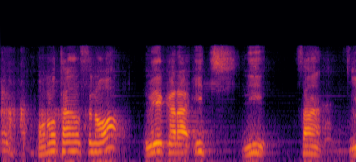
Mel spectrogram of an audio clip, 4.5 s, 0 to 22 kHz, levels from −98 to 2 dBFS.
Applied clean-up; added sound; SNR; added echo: neural separator model SepFormer DNS4.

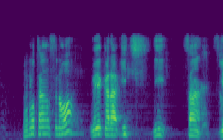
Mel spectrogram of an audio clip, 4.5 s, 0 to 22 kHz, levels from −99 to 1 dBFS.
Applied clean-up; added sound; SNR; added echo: neural mask model DeepFilterNet 3.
